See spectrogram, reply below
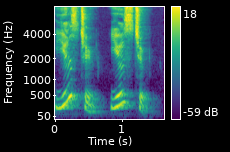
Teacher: E o D, que é a consoante oclusiva, eu já ligo no T do to, então você ouve mesmo "used to", "used to", ok?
